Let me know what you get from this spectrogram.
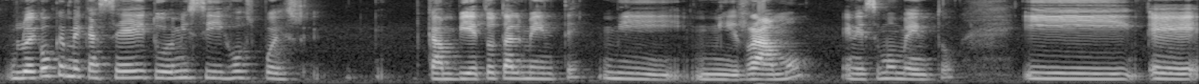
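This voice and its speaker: Woman co-host, mid pitch, relaxed and halting. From Argentina, raised in Venezuela. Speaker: podcast co-host, realtor. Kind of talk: casual podcast conversation.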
